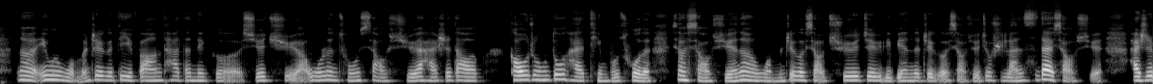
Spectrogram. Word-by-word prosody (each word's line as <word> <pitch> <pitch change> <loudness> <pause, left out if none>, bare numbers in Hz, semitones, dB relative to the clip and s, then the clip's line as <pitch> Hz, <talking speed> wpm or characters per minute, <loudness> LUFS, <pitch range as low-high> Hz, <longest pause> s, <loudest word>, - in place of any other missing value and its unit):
那 200 -3 +2
因 210 +2 +2
为 215 - +4
我 175 -4 0
们 185 - -4
这 205 0 +1
个 190 - -1
地 190 0 0
方， 180 0 0
它 190 +1 -5
的 180 - -4
那 175 0 -1
个 170 -2 -4
学 180 +1 -2
区 180 0 -5
啊， - - -1
无 190 +1 0
论 200 -2 -1
从 180 0 -3
小 175 -2 -5
学 165 +1 -1
还 170 -2 -2
是 185 +1 -2
到 180 -2 +1 0.3
高 205 +1 +6
中 205 -1 0
都 235 +2 +3
还 180 -5 -1
挺 165 -2 -4
不 155 - -2
错 175 0 +2
的。 150 +1 +3 0.2
像 210 - +3
小 175 -5 0
学 160 0 0
呢， 195 -2 +4
我 165 -2 -1
们 155 +2 -5
这 - - 0
个 195 -1 +3
小 185 - -2
区， 190 +4 +1
这 190 0 +1
里 180 -3 0
边 165 +2 -1
的 170 - 0
这 165 0 -1
个 - - -1
小 175 - -5
学 - - -4
就 190 +1 -4
是 175 -1 -5
蓝 170 +1 0
丝 180 +3 -8
带 225 -1 +9
小 180 -1 -3
学， 165 +1 -7 0.2
还 185 - +5
是 195 +2 +4
180 Hz, 305 characters per minute, -21 LUFS, 170-190 Hz, 0.3 s, 带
